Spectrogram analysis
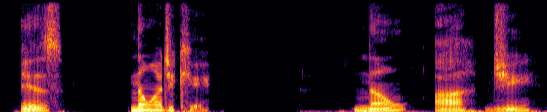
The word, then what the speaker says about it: de: it one more time G and yes the pronunciation is exactly like the English letter G this is followed by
